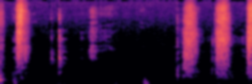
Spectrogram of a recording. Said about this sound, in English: let's go through and lightly sand our wings just a little bit, just to smooth those wood fibers down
